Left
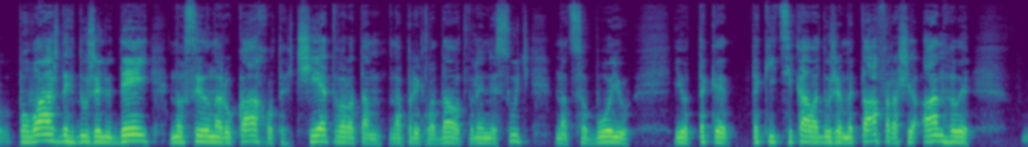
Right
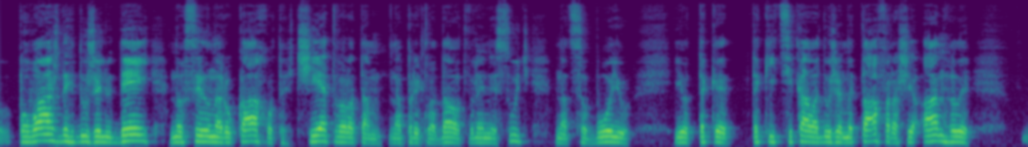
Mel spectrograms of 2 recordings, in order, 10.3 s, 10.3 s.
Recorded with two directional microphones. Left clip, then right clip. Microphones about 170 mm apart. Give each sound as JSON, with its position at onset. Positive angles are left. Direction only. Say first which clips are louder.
{"t": 0.2, "sound": "speech", "louder": "left 3 dB", "side_deg": 30}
